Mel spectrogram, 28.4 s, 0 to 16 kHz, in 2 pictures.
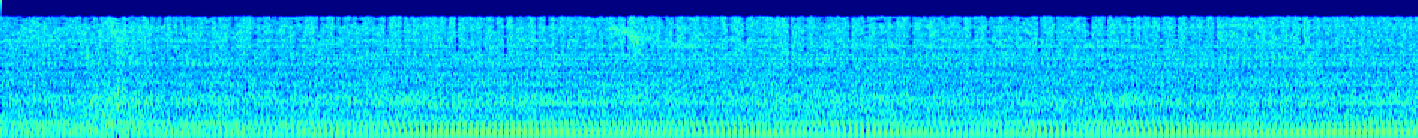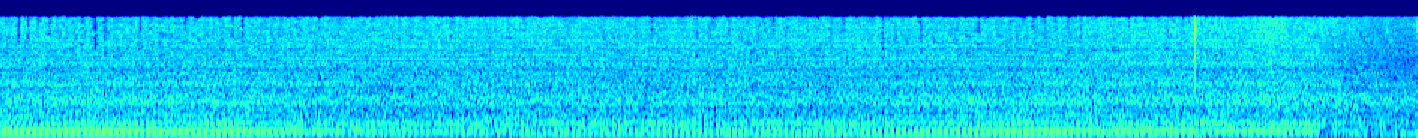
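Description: Backdraft RT3 roadster's 427 V8 crate engine running at steady revs, a deep even drone that eases slightly a bit past halfway. About a second before the end the engine note drops abruptly as the revs fall.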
